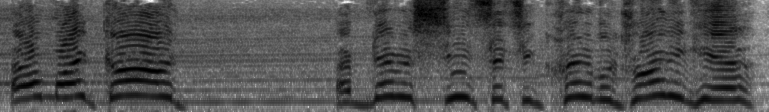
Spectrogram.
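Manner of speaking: very high-pitched English commentator voice; Murray Walker impression. Failed tribute to Murray Walker, high-pitched exclaiming. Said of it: "that high-pitched voice like that".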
